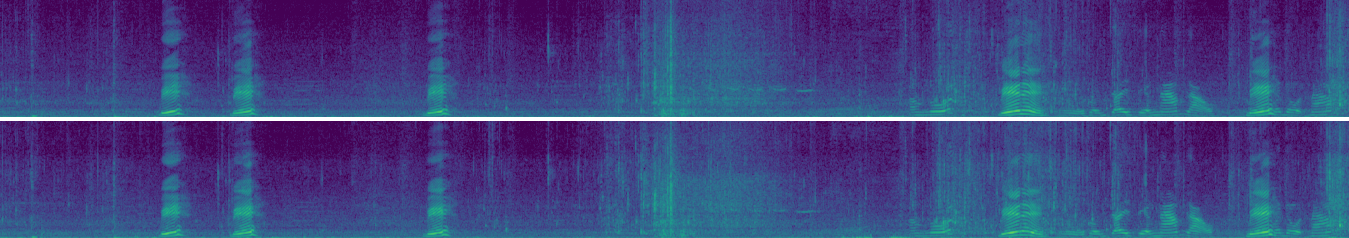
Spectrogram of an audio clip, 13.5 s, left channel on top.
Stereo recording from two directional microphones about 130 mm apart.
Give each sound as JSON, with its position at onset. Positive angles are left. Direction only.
{"t": 1.1, "sound": "a sound", "side_deg": 0}
{"t": 2.3, "sound": "speech", "side_deg": 0}
{"t": 4.3, "sound": "speech", "side_deg": 0}
{"t": 6.1, "sound": "boat", "side_deg": -40}
{"t": 6.5, "sound": "a sound", "side_deg": 0}
{"t": 9.3, "sound": "speech", "side_deg": -35}
{"t": 10.0, "sound": "speech", "side_deg": 10}
{"t": 10.5, "sound": "a sound", "side_deg": -50}
{"t": 11.1, "sound": "speech", "side_deg": -20}
{"t": 12.5, "sound": "speech", "side_deg": 0}
{"t": 13.2, "sound": "speech", "side_deg": -50}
